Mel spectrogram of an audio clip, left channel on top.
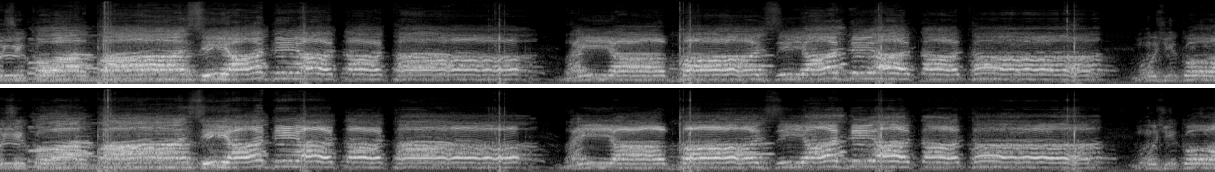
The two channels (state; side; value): normal; both; correlation 0.45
